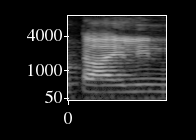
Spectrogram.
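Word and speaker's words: Ptyalin: पहला है salivary amylase, जिसको टाइलिन भी बोलते हैं। पी इसमें साइलेंट होता है, पहली एंजाइम।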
